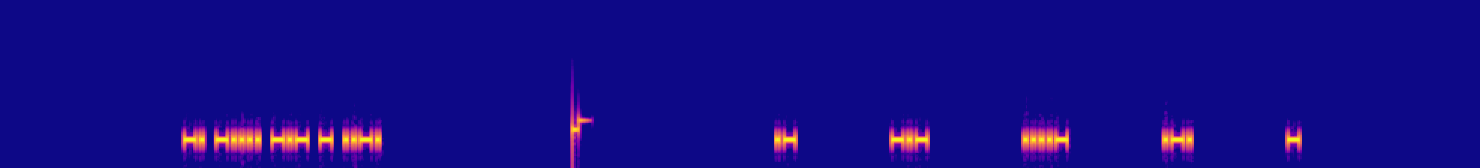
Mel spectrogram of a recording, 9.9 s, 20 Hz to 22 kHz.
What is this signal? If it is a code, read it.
Morse code, heard as a keyed tone, about 43 wpm, spaced as for 19 wpm, 700 Hz. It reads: N6KTF AK4RT
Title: USA Call Signs - 5 Characters - 8x Character Spacing - 45wpm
